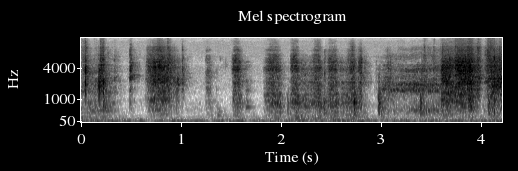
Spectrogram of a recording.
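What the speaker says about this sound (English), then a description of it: "wet sanding with a lubricant" A steel barrel crown is wet sanded with lubricant, giving soft, faint back-and-forth rubbing strokes in an irregular rhythm, close up and quiet.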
